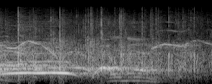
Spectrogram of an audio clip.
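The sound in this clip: A church audience applauds to welcome online viewers in a short, steady burst of clapping that runs under a man speaking.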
